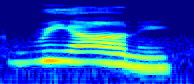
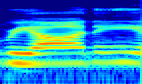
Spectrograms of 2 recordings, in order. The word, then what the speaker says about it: Rianni: I pronounce it Riani. I've heard people say it other ways as well, and I don't consider there to be any right or wrong with it.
